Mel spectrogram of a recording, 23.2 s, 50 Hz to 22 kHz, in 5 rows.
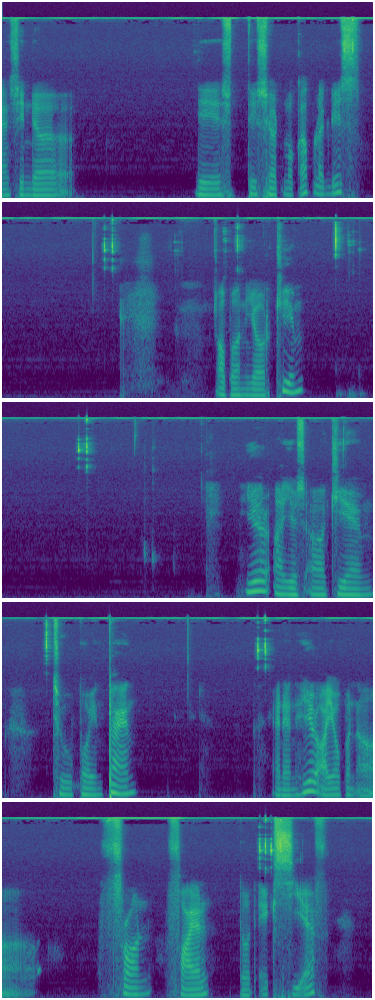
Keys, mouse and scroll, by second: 4.3 click, 6.0 click, 7.4 i, 8.6-9.5 typing, 10.2 click, 17.1 click, 21.8 click.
